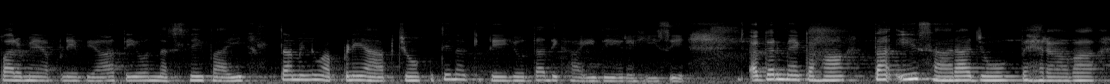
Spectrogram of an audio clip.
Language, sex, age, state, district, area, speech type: Punjabi, female, 30-45, Punjab, Patiala, urban, spontaneous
